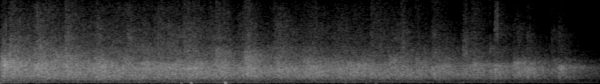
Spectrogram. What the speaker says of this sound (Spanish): Déle un aplauso al Señor, celebre.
